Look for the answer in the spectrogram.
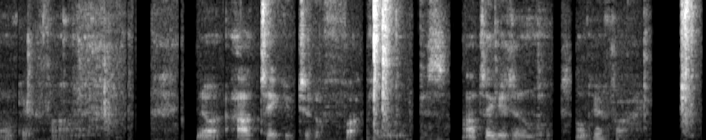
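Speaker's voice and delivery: soft, reluctant concession; grudging agreement. Retold or imitated. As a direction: give in grudgingly, under your breath. Retold grudging agreement to a request.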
